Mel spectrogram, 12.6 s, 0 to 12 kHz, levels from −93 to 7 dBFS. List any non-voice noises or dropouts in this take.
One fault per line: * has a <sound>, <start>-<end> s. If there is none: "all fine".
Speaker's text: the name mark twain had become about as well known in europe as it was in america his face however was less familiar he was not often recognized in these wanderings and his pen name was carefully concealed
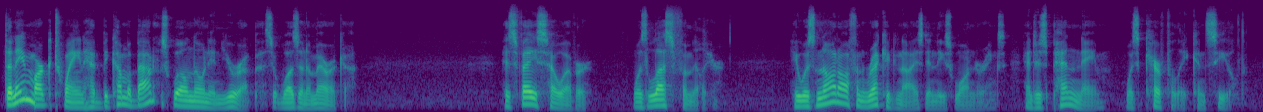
all fine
